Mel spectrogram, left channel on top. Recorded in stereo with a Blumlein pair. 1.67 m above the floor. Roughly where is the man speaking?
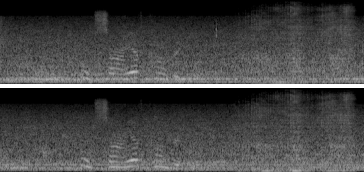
Ahead.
